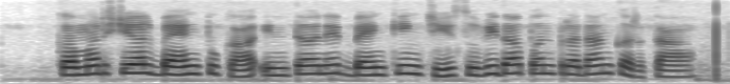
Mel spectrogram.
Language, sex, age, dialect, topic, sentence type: Marathi, female, 18-24, Southern Konkan, banking, statement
